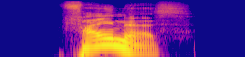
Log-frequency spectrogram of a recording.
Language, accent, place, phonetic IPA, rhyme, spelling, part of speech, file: German, Germany, Berlin, [ˈfaɪ̯nəs], -aɪ̯nəs, feines, adjective, De-feines.ogg
- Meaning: strong/mixed nominative/accusative neuter singular of fein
